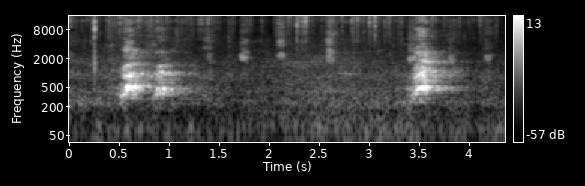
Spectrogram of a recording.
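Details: Maltese named Dubu out on a warm spring walk after a night of rain, barking: a sharp bark with a quick second one, then after a pause of about three seconds another sharp bark, over faint outdoor background.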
